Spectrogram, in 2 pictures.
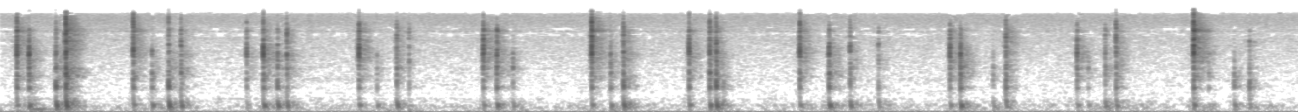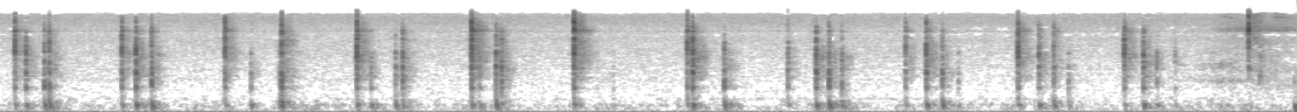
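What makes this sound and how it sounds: A small, hollow plastic Anessa sunscreen bottle, held in one hand, is tapped with the fingertips and nails of the other hand. The taps come as a steady run of quick, dry, bright clicks with a light hollow knock under them and very little ring, over a constant low hum.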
